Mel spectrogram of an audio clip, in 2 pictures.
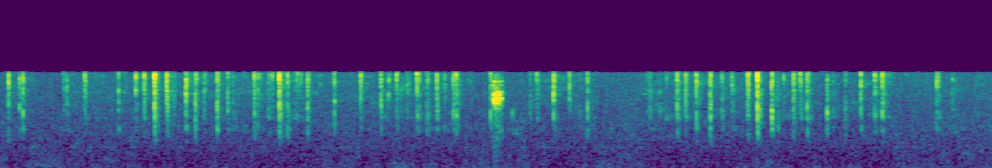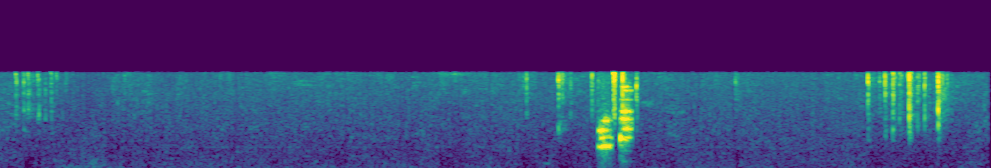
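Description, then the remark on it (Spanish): Bursts of rapid keyboard typing, the clicks coming in quick clusters separated by short pauses, with a brief louder clack near the end and no voices. “Oye, señorita, me cayó el cierre con el teclado y ya se volvió a abrir sola.”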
